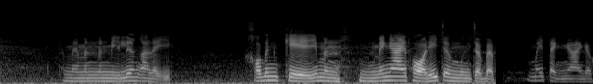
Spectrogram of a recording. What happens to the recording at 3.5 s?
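Right around 3.5 s you're in the middle of a jitter buffer slow-down running from about 3.26 to 4.65 s. The receiver's buffer was running short, so it padded things out by repeating single pitch periods and slivers of pauses over and over, adding roughly 110 ms. The speech plays at about 92% speed with the pitch unchanged, so sounds get a little drawn out, with maybe a faint warble where the repeats stack up.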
